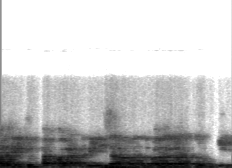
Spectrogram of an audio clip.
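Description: A voice held out in long, sing-song tones like a chant, in three sustained stretches that break at about half a second and one second in.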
